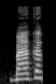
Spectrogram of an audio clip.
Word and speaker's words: vaca: La pronunciación no es diferente, porque yo digo vaca. Vaca con V, vaca con B, ¿cierto?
